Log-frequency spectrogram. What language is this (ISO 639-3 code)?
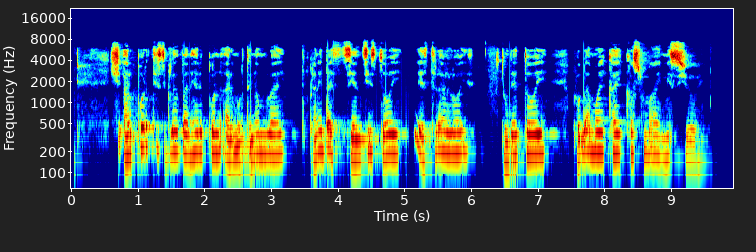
epo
